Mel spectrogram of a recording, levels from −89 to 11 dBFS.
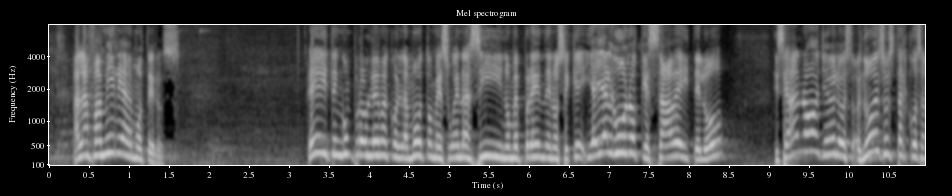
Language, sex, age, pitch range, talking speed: Spanish, male, 40-59, 190-280 Hz, 215 wpm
